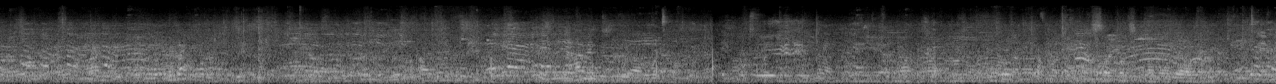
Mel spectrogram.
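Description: A crowd of men chatter close by in a large echoing hall.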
